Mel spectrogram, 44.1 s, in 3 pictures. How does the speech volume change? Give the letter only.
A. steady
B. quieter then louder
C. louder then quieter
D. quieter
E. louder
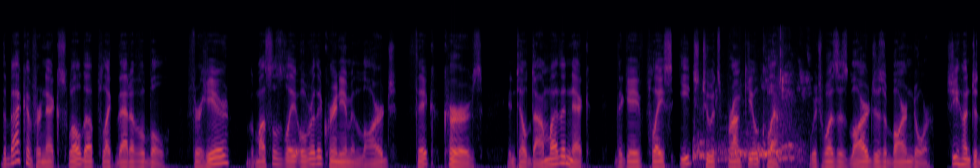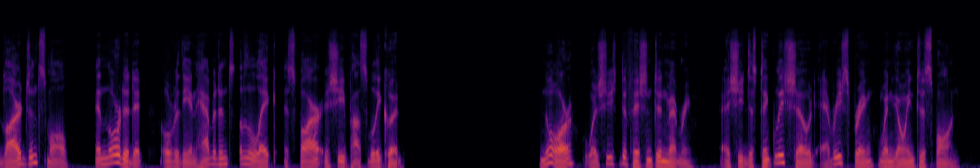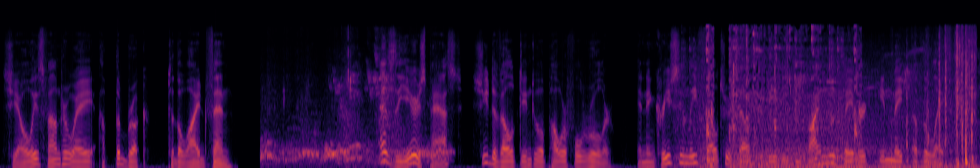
A.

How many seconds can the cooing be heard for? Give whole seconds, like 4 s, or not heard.
5 s.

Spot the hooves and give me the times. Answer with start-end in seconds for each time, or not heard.
39.5-44.0.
